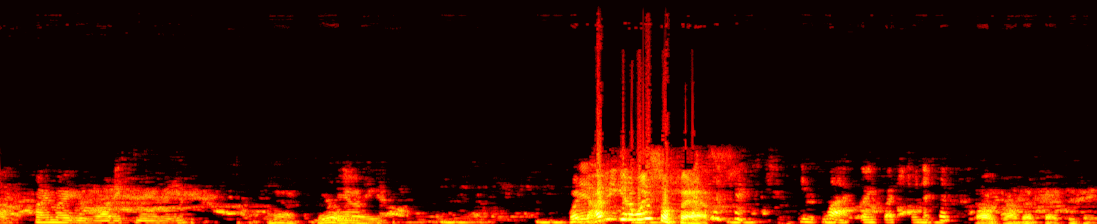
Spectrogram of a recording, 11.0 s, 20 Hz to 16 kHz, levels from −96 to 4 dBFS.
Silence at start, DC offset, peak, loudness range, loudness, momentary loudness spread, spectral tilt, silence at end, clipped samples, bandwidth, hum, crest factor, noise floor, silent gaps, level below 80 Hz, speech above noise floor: 0 s; under 0.1%; 0 dBFS; 14 LU; -16 LUFS; 21 LU; -7.5 dB/octave; 0 s; under 0.1%; 8.4 kHz; none; 18 dB; -45 dBFS; none; -46 dBFS; 28 dB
